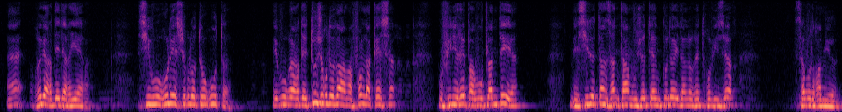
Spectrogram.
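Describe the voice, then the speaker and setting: An older man teaches with an animated, emphatic manner, tossing in frequent asides to his listeners. His voice sits high for a man yet stays soft and mellow in tone. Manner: lively, emphatic, frequent "hein" and "voilà" asides. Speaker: Occitan teacher. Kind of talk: explaining a text in a recorded talk.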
